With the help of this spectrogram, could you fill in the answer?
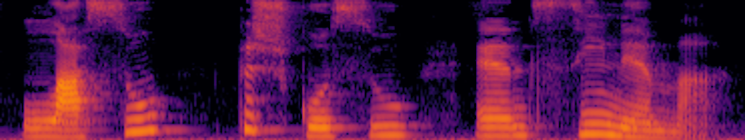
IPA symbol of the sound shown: s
